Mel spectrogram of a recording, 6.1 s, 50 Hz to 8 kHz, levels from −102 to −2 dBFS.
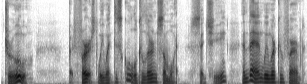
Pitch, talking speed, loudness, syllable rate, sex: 110 Hz, 165 wpm, -19 LUFS, 4.7 syllables/s, male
